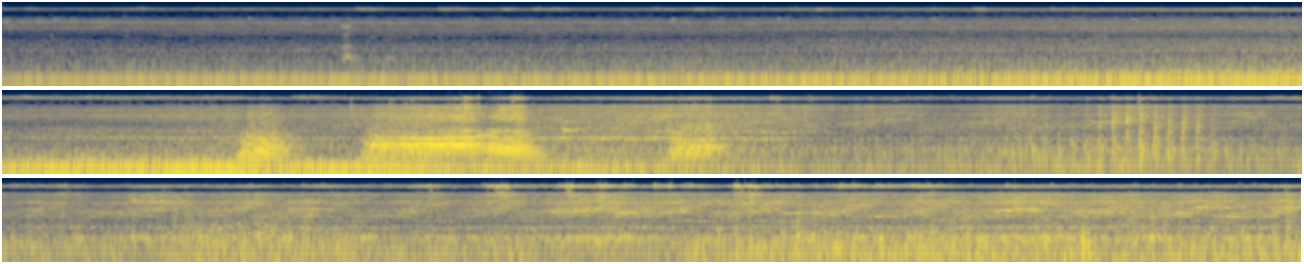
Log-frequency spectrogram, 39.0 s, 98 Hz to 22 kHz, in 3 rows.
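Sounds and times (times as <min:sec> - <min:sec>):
diesel locomotive engine drone: 0:00.0 - 0:38.9
train cars rumbling on rails: 0:00.0 - 0:38.9
locomotive air horn blasts: 0:15.3 - 0:21.1.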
